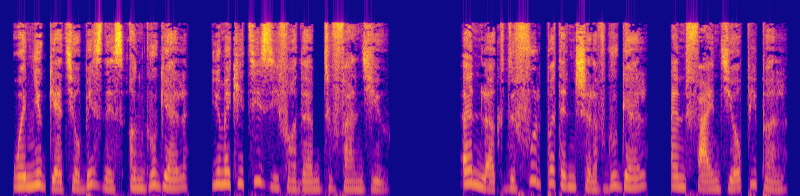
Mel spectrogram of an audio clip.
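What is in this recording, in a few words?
French, female, English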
